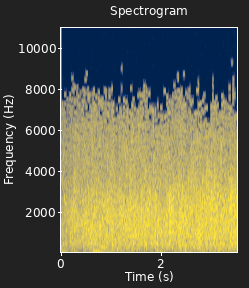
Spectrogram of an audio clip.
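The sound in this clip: An audience applauds to welcome an author at a Philadelphia book event. Many hands clap in a steady, even wash, moderately loud, with no pause over a few seconds.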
